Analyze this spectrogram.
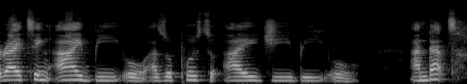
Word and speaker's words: Igbo: So IBO is wrong. Igbo is wrong. Igbo is right. B. It has to have the GB sound.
